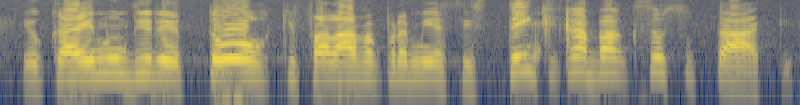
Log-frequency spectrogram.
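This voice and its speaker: At a moderate pace, a woman speaks in a fairly high pitch with fairly even intonation and a dry, close sound with no echo. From Mato Grosso, Cuiabá, Brazil. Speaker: poet and actress. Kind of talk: panel discussion.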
